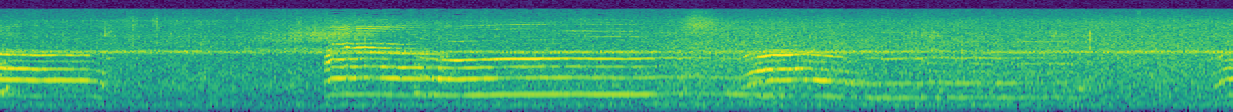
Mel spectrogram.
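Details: Several domestic cats meow as they fight over food, giving a run of long, wavering harmonic meows that overlap and follow one another almost without pause, over a faint constant high-pitched hum.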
